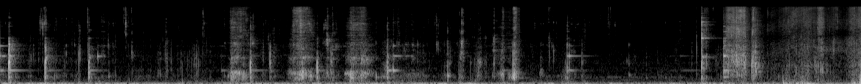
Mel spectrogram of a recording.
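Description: Wooden spoon scraping and knocking against a large glass bowl, gathering up the last of the curry and rice. Many sharp clinks, some leaving a brief ring from the glass, with softer chewing between them.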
